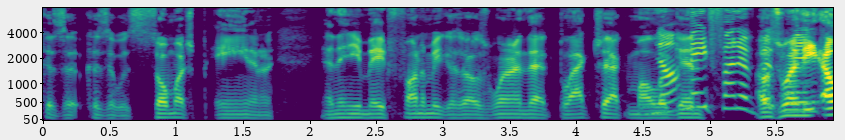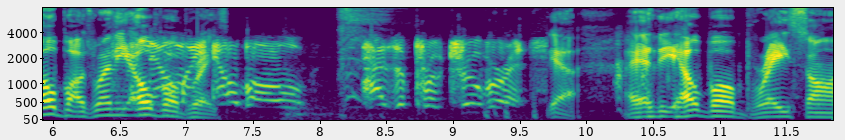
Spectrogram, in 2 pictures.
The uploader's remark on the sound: Have listeners call in and let them know how they are feeling.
